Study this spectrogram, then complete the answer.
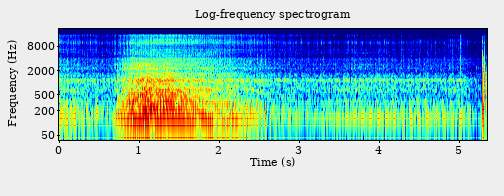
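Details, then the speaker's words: Old first-model Hero Splendor motorcycle: a harsh dry rattling clatter rides over the engine through a quick rev and back to idle, persisting despite earlier work; engine rattle from a worn oil pump. "But বিষয়টা হলো যেটা engine থেকে ঝ্যাঝঝারি ঝ্যাঝঝারি sound আসতেছে, এটা কোনোভাবে remove হচ্ছে না।"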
